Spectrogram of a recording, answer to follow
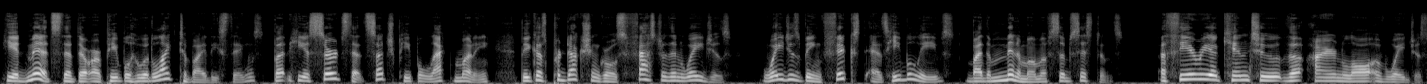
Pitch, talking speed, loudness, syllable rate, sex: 155 Hz, 195 wpm, -19 LUFS, 5.7 syllables/s, male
